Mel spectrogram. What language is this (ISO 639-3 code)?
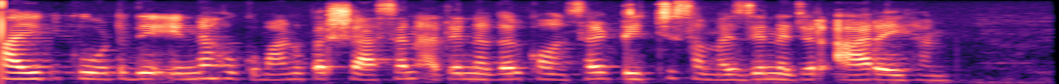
pan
